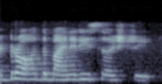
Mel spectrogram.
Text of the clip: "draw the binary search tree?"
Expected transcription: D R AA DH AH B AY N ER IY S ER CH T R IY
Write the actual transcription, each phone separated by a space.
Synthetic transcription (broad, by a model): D R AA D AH B AY N ER IY S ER SH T R IY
